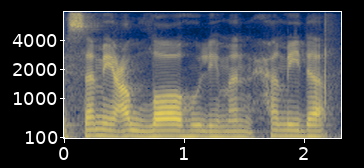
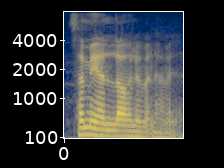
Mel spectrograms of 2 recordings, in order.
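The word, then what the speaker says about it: سمع اللہ لمن حمدہ: ہم رکوع سے اٹھتے ہیں تو وہاں پہ سمع اللہ لمن حمیدہ یہ پڑھا جاتا ہے، لیکن بہت سے لوگ جلدی جلدی میں یہ پڑھتے ہیں سمع اللہ لمن حمیدہ، سمع اللہ لمن حمیدہ، ابھی جو صحیح تلفظ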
